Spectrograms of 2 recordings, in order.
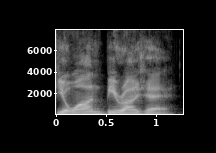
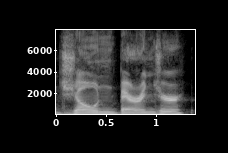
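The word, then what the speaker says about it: Joan Beringer: So, so b So it's it's yan bir. Yeah. So I think it's pretty simple actually. Bang. But I was trying to do that phonetically in my head. A big struggle for the sports dad. Yan bir. We're so it's not Joan Behringer. That's that that'd be the most American American way to say it.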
